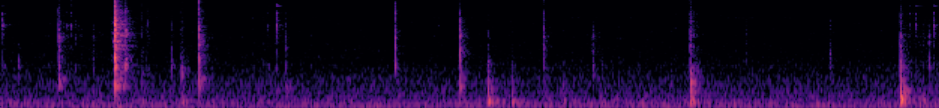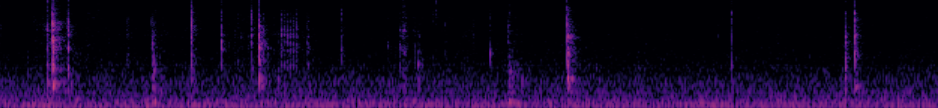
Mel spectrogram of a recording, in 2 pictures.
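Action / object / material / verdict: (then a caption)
scrape / bar of soap cut with a metal blade / soap / none. A solid white bar of soap held in the hand is shaved with a metal utility knife blade. Each stroke gives a short, crisp, bright scraping click, with irregular gaps between strokes over a quiet background. The clicks stop almost instantly, with no ring after them.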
